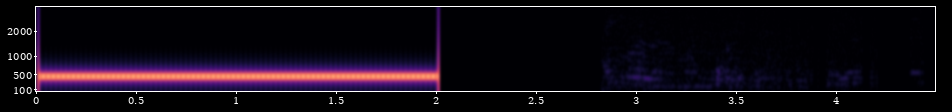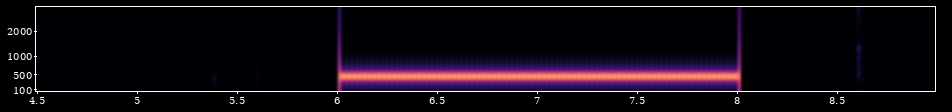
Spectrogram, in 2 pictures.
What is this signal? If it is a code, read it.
Ringback tone (North America), 440 + 480 Hz.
